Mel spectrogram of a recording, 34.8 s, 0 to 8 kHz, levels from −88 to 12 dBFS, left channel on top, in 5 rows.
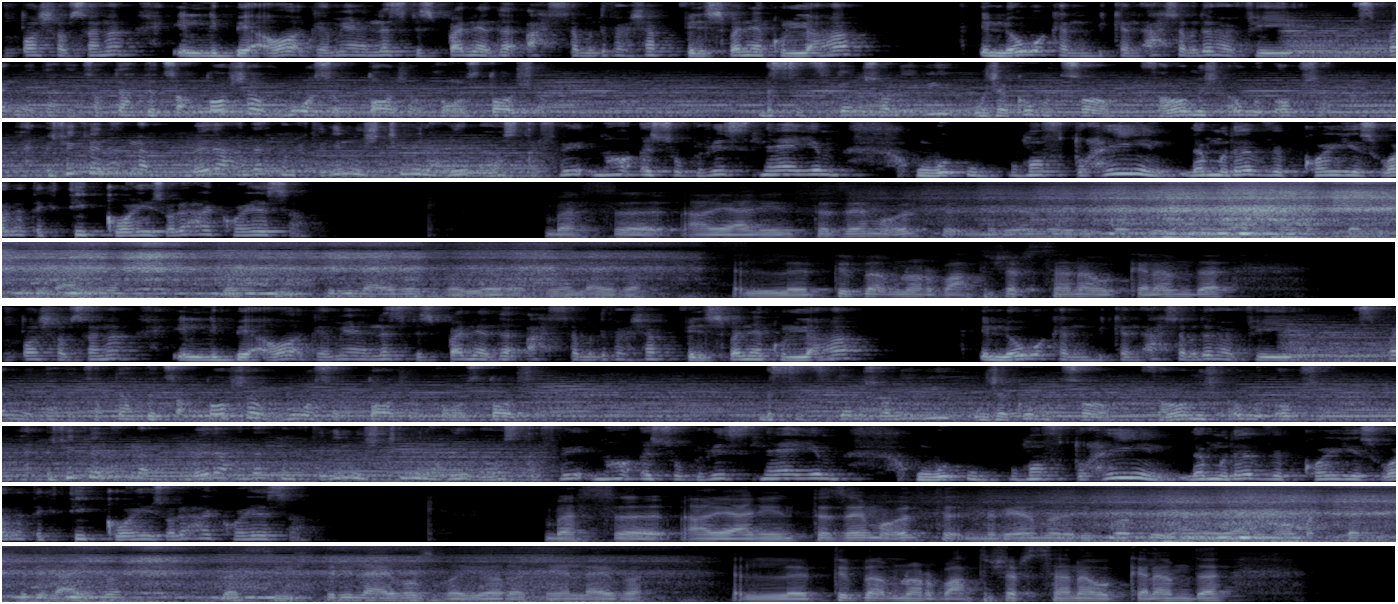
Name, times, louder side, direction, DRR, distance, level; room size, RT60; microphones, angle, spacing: voice 1, 0.0-4.3 4.9-9.7 10.7-13.7 14.0-22.4, left 2 dB, 25° left, 1.1 m, -34 dB
sound 1, 6.4-16.6, left 1 dB, 25° right, 5.6 m, -38 dB
voice 2, 23.6-34.4, right 2 dB, 65° right, 1.5 m, -37 dB
sound 2, 25.5-31.3, left 5 dB, 50° left, 1.4 m, -30 dB
11.5 x 11.0 x 3.7 m
head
